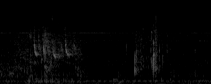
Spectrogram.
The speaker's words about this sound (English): Sorry, quick water break.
